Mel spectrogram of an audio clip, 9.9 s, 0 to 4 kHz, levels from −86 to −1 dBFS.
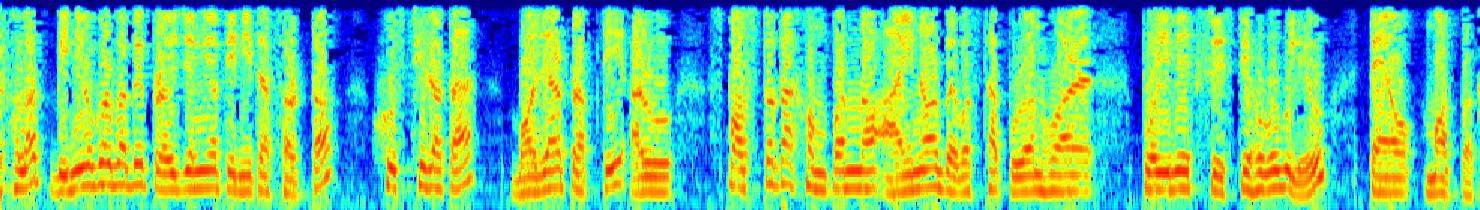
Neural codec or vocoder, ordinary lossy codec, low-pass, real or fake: none; none; 3.6 kHz; real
